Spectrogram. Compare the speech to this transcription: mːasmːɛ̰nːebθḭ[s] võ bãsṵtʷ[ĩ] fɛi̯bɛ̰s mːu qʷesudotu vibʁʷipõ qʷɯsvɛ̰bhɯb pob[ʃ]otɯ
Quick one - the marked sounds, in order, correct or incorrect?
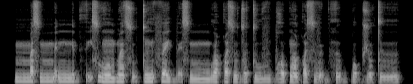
correct, correct, incorrect

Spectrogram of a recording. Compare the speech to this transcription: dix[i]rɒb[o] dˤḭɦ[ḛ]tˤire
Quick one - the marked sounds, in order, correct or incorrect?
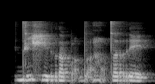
correct, incorrect, correct

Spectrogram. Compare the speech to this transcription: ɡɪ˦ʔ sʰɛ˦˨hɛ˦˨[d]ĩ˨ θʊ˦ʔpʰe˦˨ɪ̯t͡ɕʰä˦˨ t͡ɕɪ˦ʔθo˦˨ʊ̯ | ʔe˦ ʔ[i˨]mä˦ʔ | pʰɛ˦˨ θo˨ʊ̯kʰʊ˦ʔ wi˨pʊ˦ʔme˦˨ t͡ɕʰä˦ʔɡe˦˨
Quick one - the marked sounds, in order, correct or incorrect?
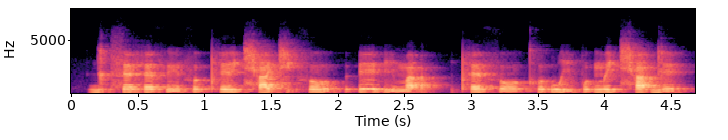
incorrect, correct

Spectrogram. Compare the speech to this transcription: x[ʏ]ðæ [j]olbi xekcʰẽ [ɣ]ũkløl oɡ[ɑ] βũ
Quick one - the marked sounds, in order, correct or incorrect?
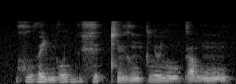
incorrect, incorrect, correct, correct

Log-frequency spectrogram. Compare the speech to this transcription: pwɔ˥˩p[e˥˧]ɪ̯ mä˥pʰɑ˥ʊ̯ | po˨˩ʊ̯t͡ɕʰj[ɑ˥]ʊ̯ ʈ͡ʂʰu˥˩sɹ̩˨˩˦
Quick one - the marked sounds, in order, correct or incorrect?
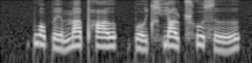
incorrect, incorrect

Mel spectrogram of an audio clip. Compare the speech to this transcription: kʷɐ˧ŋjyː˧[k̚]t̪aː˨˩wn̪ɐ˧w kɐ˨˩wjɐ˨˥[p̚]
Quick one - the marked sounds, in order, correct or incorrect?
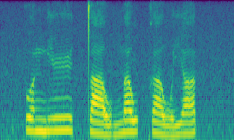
incorrect, incorrect

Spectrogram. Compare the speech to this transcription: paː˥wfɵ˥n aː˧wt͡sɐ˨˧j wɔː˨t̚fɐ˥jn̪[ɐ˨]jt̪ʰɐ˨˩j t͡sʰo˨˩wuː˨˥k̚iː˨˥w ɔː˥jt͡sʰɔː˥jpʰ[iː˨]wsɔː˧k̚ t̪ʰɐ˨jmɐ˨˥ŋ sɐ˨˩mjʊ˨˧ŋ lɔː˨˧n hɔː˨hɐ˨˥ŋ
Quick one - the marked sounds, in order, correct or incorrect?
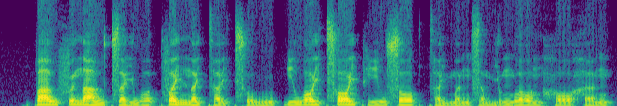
correct, correct

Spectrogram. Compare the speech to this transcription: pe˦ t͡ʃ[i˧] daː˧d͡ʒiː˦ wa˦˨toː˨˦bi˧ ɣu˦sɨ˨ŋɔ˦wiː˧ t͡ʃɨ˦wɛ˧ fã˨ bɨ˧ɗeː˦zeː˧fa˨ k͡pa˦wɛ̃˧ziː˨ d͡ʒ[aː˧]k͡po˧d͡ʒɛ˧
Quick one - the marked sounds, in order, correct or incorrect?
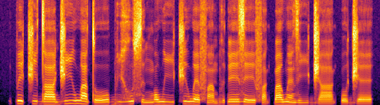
correct, incorrect

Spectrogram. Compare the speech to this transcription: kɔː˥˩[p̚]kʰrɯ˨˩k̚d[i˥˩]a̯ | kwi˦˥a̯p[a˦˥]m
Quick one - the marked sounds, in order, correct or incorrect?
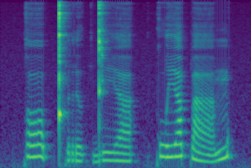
correct, incorrect, incorrect

